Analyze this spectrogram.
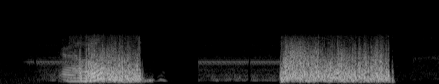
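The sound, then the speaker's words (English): Two loud, rushing breaths blast into a telephone line, harsh and distorted, each lasting about a second with a short quiet gap between them. “Somebody's breathing heavily.”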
